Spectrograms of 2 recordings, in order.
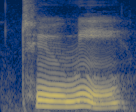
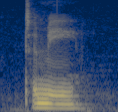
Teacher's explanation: To gets reduced to tuh in fluent speaking, not to me, but to me.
